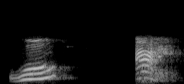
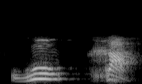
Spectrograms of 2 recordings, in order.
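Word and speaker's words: רוח: Ru ach. Not ru cha. Ru ach.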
